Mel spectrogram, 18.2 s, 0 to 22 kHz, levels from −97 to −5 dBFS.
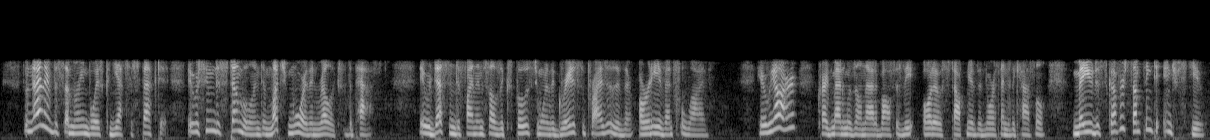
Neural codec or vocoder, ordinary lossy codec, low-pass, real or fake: none; Opus, 32 kbps; 3.6 kHz; real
